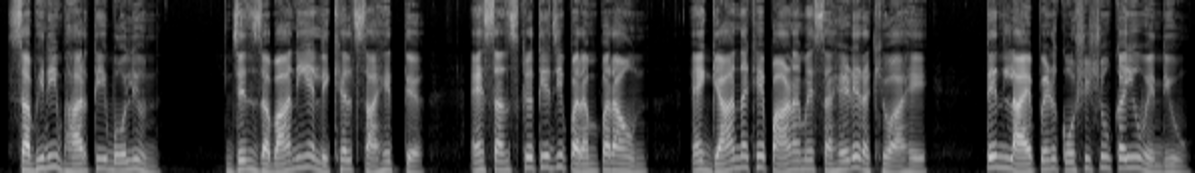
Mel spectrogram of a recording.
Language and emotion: Sindhi, neutral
